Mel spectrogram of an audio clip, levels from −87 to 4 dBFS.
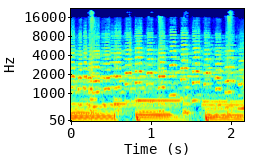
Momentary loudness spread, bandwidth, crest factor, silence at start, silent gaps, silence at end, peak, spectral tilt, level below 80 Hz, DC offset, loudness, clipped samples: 2 LU; over 20 kHz; 14 dB; 0 s; none; 0 s; 0 dBFS; -4.5 dB/octave; -26 dBFS; under 0.1%; -14 LUFS; under 0.1%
